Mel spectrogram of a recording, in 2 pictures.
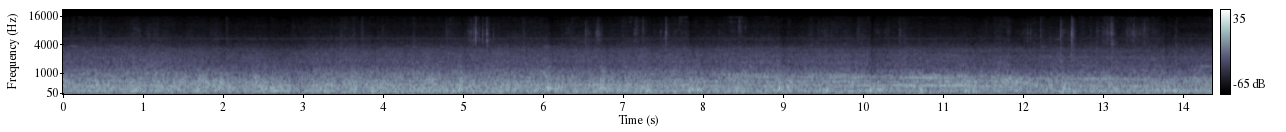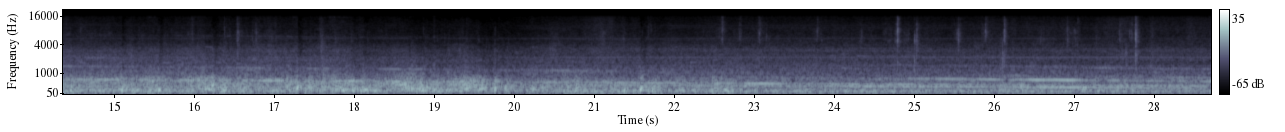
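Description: Inside a JR Central 373 series electric train: steady rumble of the wheels on the rails with a few light clicks, and from about halfway through a motor whine that falls slowly in pitch as the train slows.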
